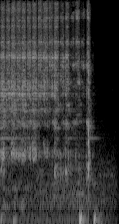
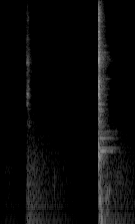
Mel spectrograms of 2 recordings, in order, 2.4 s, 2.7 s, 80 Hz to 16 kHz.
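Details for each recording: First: Lapping a valve on cylinder two of a rebuilt 1976 Porsche 912E Type 4 2.0 head (VW Type 4 design): rhythmic back-and-forth rasping strokes growing quieter and smoother, the tone sought as the valve face beds properly into its seat. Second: Valve lapping on a 1976 Porsche 912E Type 4 2.0 head (cylinder two), engine fitted in a 1967 Porsche 912: scrapes, then a coarse gritty back-and-forth rasp about three times a second. Seat not yet mated; the tone should get quieter as lapping progresses.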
